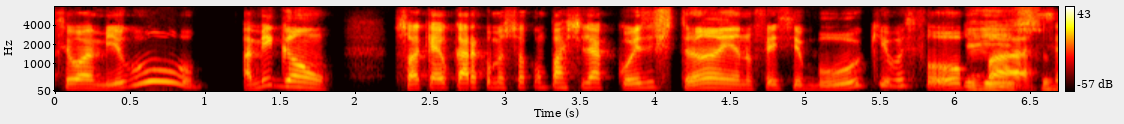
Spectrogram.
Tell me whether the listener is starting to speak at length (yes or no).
no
